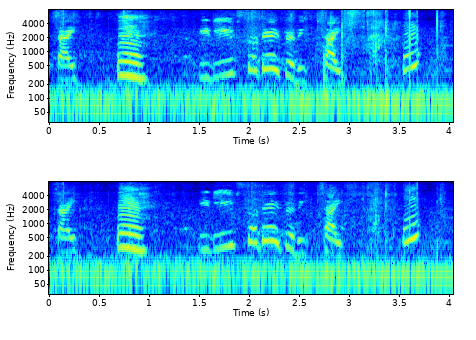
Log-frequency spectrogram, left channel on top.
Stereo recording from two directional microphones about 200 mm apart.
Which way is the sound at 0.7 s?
10° right (ahead or behind).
